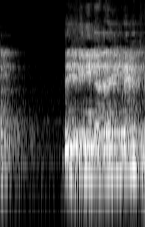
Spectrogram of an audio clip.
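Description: A man's voice in a drawn-out, chant-like intonation: the end of one held phrase, then a second held phrase starting about a second in.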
